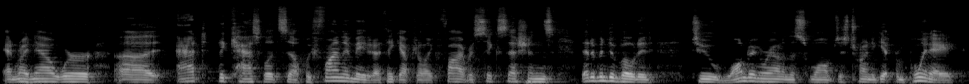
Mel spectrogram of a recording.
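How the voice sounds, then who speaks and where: Recapping the game for his campaign diary, this dungeon master tells the story casually, rambling and poking fun at himself. His mid-range voice is a little fast and a little mellow.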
